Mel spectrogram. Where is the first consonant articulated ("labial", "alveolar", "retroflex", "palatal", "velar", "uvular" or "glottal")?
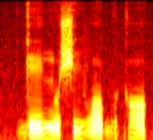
velar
